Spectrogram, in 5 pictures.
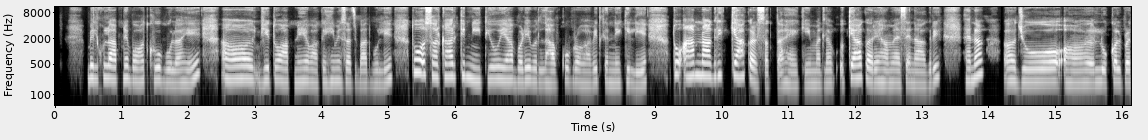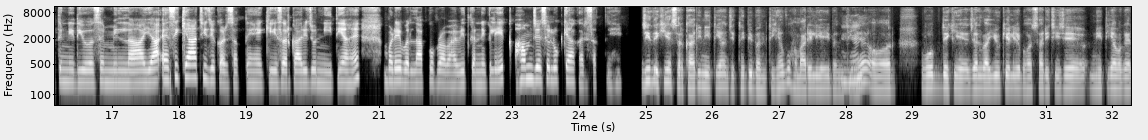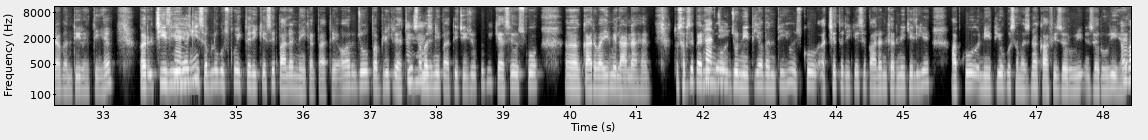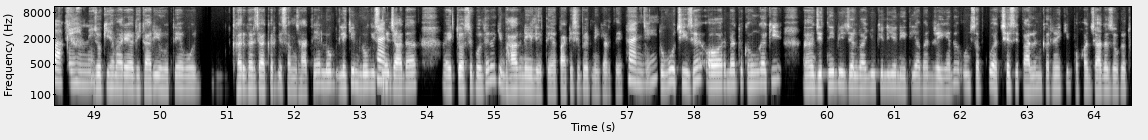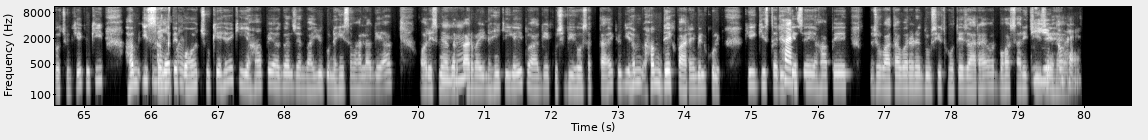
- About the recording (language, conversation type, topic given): Hindi, podcast, एक आम व्यक्ति जलवायु कार्रवाई में कैसे शामिल हो सकता है?
- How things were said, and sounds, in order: in English: "लोकल"; in English: "पब्लिक"; in English: "पार्टिसिपेट"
